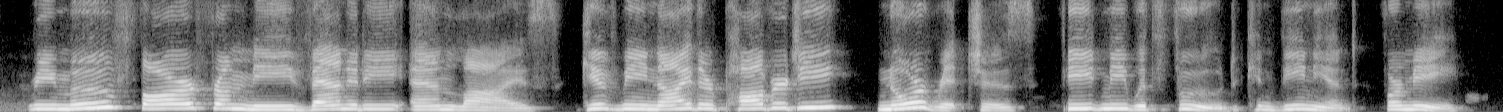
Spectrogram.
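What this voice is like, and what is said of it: Reading aloud very loudly. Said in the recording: “Say it really loudly.”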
